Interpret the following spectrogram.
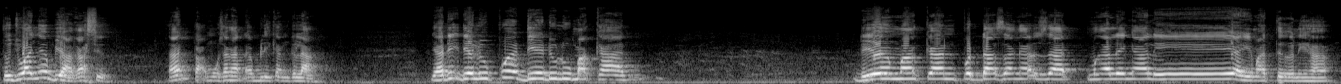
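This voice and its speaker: High-voiced Malaysian preacher man. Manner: animated, acts out quoted characters; chants Quranic verses slowly. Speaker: religious lecturer on a panel forum. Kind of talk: humorous sermon with storytelling.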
